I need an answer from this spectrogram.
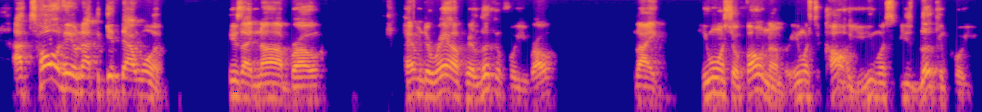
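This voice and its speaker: With an American accent, a man speaks at a fairly high pitch with lively intonation and vocal fry. Long, frequent pauses break up his speech. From Kansas, military family. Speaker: music producer. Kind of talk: casual interview.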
